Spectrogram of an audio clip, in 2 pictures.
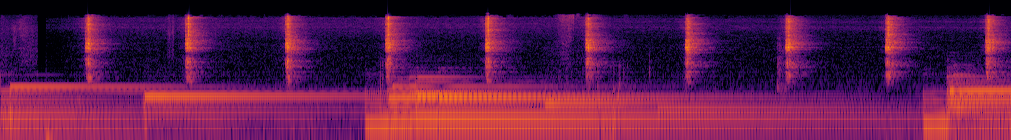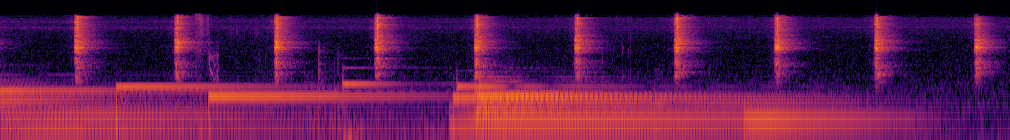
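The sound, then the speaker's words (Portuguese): A steady clock ticks at an even, unhurried pace, each crisp tick clear, over a soft, sustained backdrop of low droning tones that shift slowly. No one speaks. “Agora continue desta forma, oscilando de um lado para o outro, no ritmo do tic-tac do relógio.”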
